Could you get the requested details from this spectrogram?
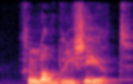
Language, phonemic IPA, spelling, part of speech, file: Dutch, /ɣəˌlɑmbriˈzert/, gelambriseerd, verb, Nl-gelambriseerd.ogg
- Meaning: past participle of lambriseren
